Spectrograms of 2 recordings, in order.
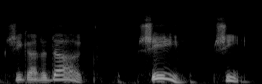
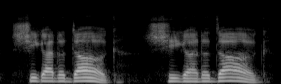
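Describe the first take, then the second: First: High-pitched emphasis on "she"; stress on SHE. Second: "dog" punched, then falling; stress on DOG. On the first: Teacher shifts the strong word for learners, stressing "she". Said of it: "I made she stronger". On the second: Teacher shows the usual stronger part, stressing "dog". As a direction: make "dog" the strong word of the statement. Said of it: "Dog is usually the stronger part". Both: Shown as a demonstration.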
